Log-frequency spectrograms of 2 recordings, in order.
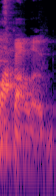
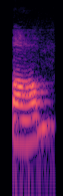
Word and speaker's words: Balham: No, it is Balham. It's just... no, but people say Balm? Balm, yeah. Balm. Because Why? they're posh twats. But it's spelled Balham, so I'm going to say Balham. Balham!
